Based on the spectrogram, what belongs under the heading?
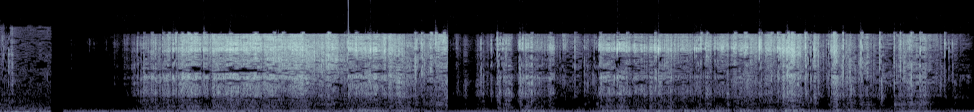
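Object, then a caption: Solid soap bar scraped by a metal knife blade. A metal knife blade scrapes and shaves the top of a solid, hand-sized green soap bar scored in a grid and held in one hand, crumbling off small cubes. Dense, bright, dry scraping and crunching runs in two long stretches, split by a short quiet break, with almost no low end. Each scrape stops dead with no ring.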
